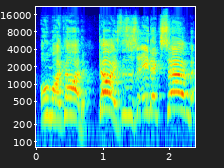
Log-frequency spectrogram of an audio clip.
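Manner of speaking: high, loud thrilled shriek; imagined gem's loud, high excited cry; excited squeal. Retold or imitated. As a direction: squeal it with joy like a fan meeting a hero. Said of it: "She's like".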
